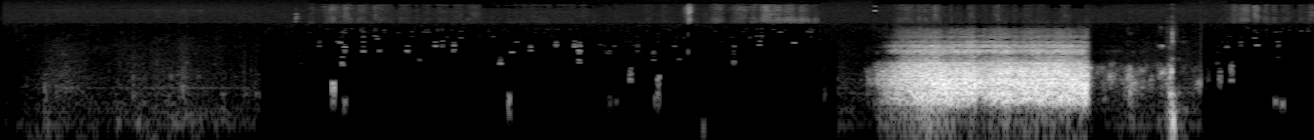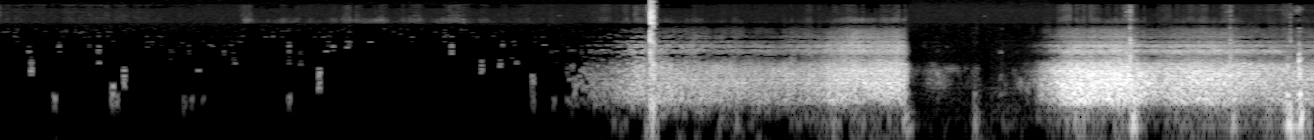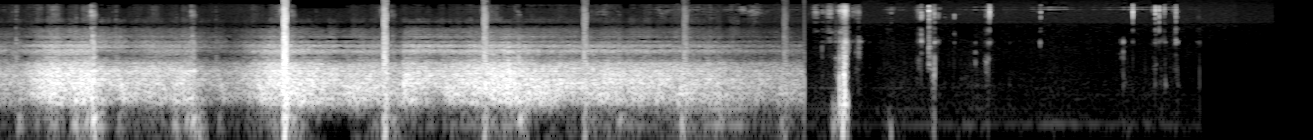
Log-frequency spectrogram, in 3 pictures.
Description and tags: A recording of a Livingstone keyboard using a really bad voice recorder on a Samsung camera, and further painstakingly converted to stereo and filtered in Audacity. From a few years ago.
